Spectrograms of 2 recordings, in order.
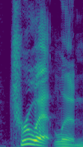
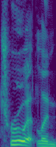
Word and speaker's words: Treutlen: not cahuita cow Ida same with treutlen treutlen County Truitt Linn no no it's not true at Linn County it's treutlen County I learned this moving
